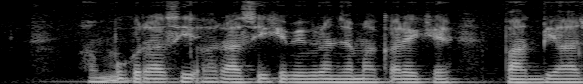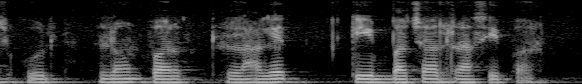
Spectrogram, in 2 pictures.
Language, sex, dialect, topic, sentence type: Maithili, male, Bajjika, banking, question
